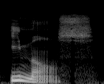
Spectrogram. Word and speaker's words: immense: Final E not pronounced. Immense. Important.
